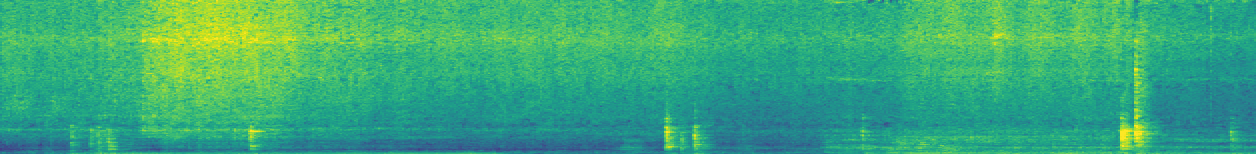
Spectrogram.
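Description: Garlic fries in oil with a soft sizzle under clanks of a spatula on the pan and brief bursts of stirring, while a low hum comes and goes.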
